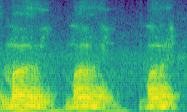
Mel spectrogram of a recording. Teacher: Aqui em mãe, temos um ditongo que é nasal. Mãe, você fala vindo aqui das fossas nasais.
